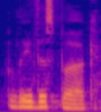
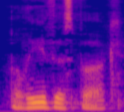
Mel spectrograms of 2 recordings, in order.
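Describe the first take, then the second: First: Much softer earnest urging; quiet appeal. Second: Even softer, low, intimate repetition; near-whispered echo. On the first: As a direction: press it gently on them. First of repeated appeal. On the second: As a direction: let the words sink in, barely voiced. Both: Acted.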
